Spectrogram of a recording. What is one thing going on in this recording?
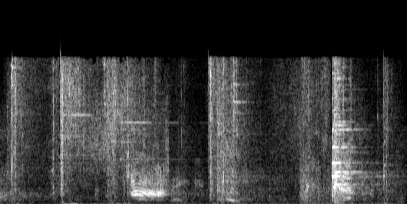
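A thrown wrench strikes a man with a hard thud.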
